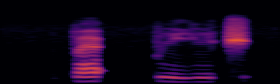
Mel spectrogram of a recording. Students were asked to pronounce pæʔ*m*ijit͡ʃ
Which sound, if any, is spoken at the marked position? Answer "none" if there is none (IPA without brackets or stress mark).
pː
